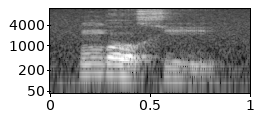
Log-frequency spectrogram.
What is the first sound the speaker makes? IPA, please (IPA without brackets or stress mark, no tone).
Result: ŋ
